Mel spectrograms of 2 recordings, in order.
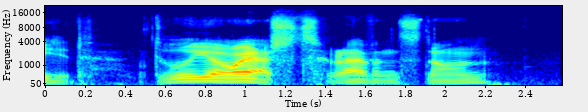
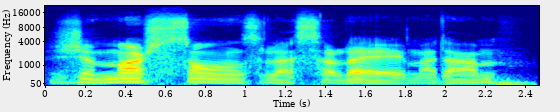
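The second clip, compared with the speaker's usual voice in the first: slow French line, low and quiet; spoken in French; 4 semitones lower, 5 dB quieter than usual. Acted. The daywalker answering madame, slow, quiet French. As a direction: say it in French, slowly and lower. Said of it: "in French".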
